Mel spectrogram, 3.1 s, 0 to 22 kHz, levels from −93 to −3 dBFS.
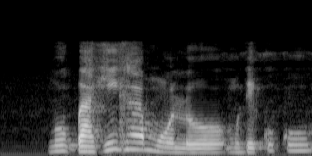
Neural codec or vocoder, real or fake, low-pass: codec, 44.1 kHz, 7.8 kbps, Pupu-Codec; fake; 7.2 kHz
